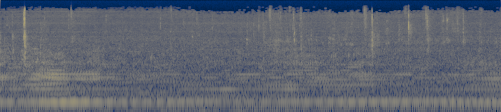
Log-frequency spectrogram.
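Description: Pool filter pump motor running with a steady low hum, drawing water through the vacuum hose, with a few faint knocks.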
